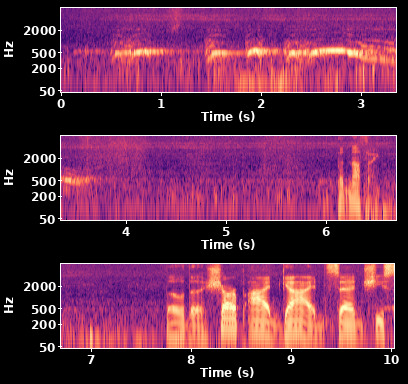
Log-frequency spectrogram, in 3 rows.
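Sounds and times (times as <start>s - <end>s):
owl hoots from digital owl caller: 0.0s - 3.9s
speech: 6.2s - 6.6s, 7.7s - 10.0s.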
